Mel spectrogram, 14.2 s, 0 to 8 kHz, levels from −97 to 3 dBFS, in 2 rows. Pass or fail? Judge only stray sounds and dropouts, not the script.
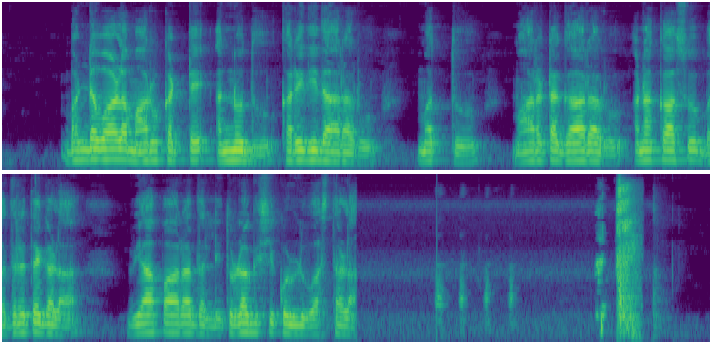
fail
